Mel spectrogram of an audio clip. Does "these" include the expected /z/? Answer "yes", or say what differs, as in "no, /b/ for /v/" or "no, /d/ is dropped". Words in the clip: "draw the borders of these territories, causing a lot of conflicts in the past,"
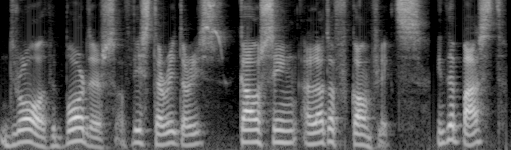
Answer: no, /s/ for /z/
